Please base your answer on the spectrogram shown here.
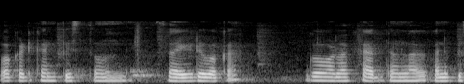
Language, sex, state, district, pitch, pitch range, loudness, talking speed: Telugu, female, Andhra Pradesh, Krishna, 170 Hz, 160-175 Hz, -16 LUFS, 105 wpm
